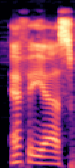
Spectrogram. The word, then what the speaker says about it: FES: FES was the one who wrote the lyrics. You pronounced it like the first half of Festival, supposedly.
